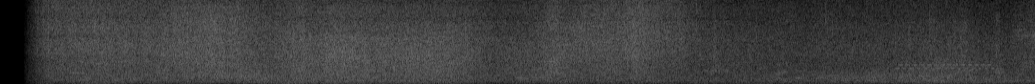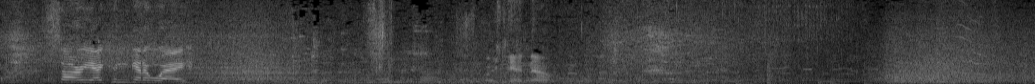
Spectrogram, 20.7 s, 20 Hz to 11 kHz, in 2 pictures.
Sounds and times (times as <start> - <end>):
Outside, rural or natural: 0.2 - 20.7.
